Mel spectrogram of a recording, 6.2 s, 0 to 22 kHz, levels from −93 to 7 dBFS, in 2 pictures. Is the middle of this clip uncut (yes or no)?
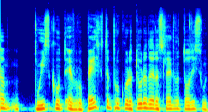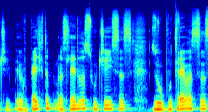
no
